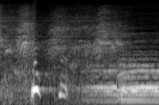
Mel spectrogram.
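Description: A man's short vocal sound about half a second in, the loudest moment, then outro music fading in with steady held chords.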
